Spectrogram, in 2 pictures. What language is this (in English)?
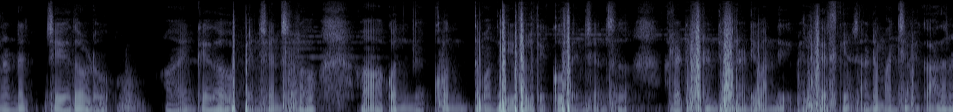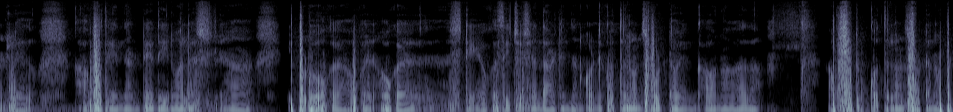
Telugu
